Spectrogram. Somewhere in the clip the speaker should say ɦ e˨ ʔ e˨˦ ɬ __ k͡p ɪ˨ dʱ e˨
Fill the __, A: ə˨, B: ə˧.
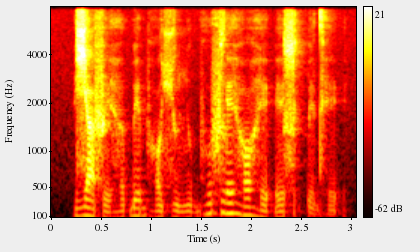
A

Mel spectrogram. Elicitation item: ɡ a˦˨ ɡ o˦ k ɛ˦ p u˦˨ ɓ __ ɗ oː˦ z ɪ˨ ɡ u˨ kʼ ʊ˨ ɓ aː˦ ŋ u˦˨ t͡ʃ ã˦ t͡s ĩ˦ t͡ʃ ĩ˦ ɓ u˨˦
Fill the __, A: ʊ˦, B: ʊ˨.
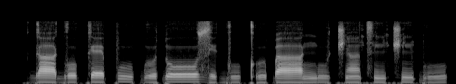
B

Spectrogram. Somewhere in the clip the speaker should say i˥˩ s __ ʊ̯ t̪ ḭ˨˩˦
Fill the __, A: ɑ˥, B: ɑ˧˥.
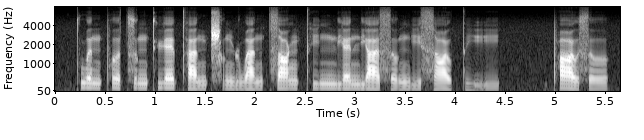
B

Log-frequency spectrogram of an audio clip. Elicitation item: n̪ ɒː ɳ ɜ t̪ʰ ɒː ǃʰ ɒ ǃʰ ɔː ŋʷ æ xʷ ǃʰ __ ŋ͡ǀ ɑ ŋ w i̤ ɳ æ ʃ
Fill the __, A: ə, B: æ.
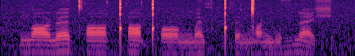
A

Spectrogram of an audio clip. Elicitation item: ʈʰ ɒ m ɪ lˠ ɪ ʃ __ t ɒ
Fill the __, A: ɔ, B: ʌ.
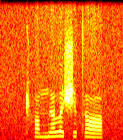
B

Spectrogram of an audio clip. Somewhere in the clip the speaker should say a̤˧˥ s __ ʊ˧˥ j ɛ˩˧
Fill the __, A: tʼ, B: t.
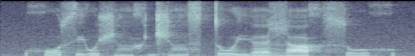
B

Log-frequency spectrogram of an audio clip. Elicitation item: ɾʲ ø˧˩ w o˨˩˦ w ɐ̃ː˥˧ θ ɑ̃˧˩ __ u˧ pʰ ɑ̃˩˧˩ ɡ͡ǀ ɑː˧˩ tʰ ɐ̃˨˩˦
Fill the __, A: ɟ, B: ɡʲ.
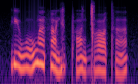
B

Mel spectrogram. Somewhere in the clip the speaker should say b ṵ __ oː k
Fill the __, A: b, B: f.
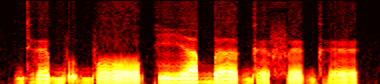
A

